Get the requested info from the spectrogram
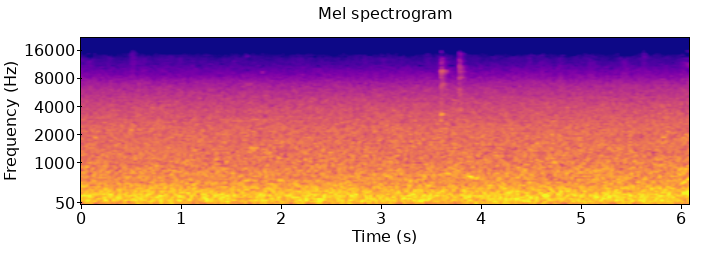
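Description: Steady roar of Niagara Falls and the rushing river below it: an even, unbroken rushing noise.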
